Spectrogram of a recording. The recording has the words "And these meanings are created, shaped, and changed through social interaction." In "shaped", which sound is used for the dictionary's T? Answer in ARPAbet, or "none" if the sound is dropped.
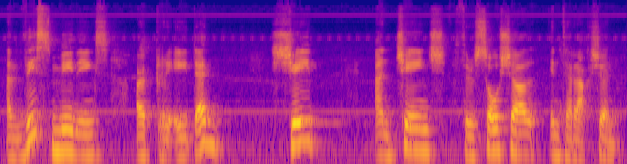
T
